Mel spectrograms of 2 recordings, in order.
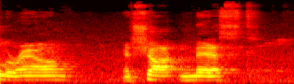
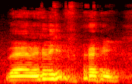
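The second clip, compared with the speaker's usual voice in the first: plain reading voice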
